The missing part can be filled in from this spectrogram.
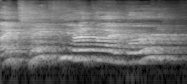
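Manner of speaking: loud, high, slow proclamation; bold Romeo. Acted. Romeo boldly reveals himself to Juliet, loud bold declaration. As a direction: call it out bravely from the dark. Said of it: "He finally gets brave and he steps out".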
